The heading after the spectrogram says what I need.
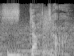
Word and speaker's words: Stutta: So your name, Stutter. Am I saying it right? Yeah, S-T-U-T-T-A. Not E-R, though.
